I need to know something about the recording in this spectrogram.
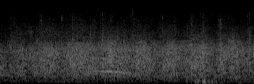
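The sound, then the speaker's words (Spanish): A church audience claps for the Lord steadily in a dense, continuous wash of applause that holds at an even loudness throughout, with no voices standing out above it. “¡Aplauda más fuerte al Señor!”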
